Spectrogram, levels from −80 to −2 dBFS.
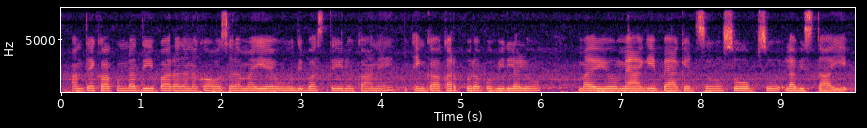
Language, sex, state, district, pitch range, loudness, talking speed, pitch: Telugu, female, Andhra Pradesh, Guntur, 190-195 Hz, -16 LUFS, 105 wpm, 195 Hz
